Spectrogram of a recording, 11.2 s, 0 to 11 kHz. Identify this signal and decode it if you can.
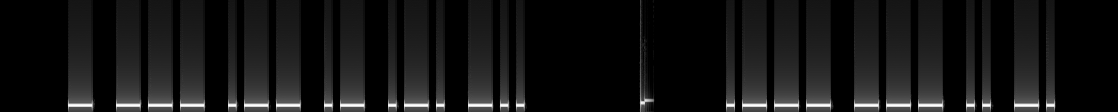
Morse code, heard as a keyed tone, about 15 wpm, 700 Hz. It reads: TOWARD JOIN
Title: Sentences from Top 1000 Words - Review Part 6 - New Word Drill - 15wpm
